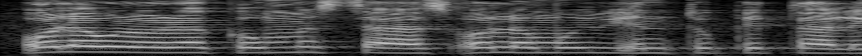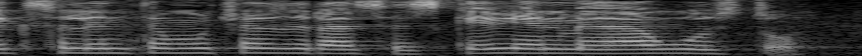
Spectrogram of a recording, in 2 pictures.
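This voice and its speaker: A woman's voice: fairly high pitch, flat delivery, fairly quick, a little mellow. A woman, chatting through a phone screen tutorial and repeating her points for emphasis. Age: 20s. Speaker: network marketing vlogger. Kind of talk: screen-recorded tutorial narration.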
